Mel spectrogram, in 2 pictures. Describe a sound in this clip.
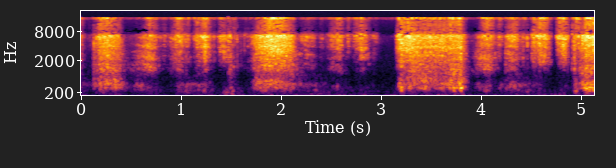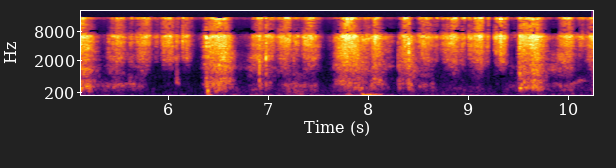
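Fine sand trickles and pours from fingers in soft hisses.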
